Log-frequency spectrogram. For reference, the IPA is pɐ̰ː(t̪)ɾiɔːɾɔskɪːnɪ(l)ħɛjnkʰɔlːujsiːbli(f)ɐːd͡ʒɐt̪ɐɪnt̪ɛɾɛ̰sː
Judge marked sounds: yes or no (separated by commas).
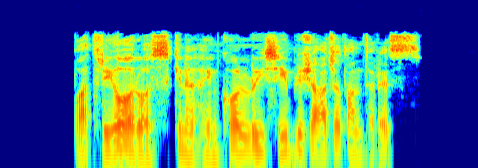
yes, yes, no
